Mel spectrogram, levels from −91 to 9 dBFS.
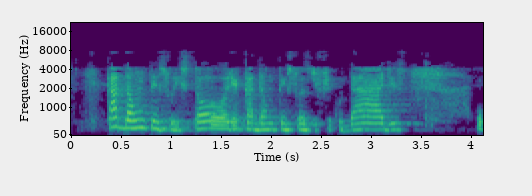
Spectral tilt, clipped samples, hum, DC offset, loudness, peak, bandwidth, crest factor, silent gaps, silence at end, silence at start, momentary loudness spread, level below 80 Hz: -6 dB/octave; under 0.1%; none; under 0.1%; -20 LUFS; -2 dBFS; 8 kHz; 20 dB; none; 0 s; 0.15 s; 12 LU; -76 dBFS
